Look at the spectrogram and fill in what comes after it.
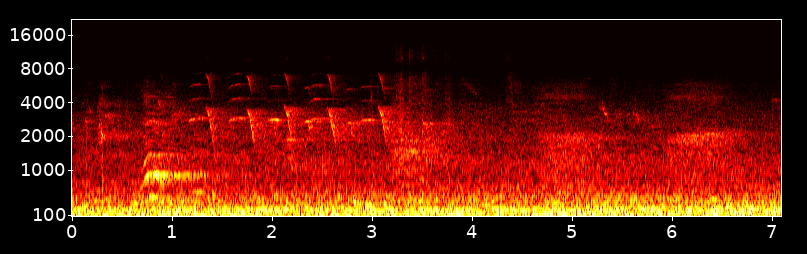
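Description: A bird calling: a quick run of short falling chirps in the first three seconds or so, over a steady low background rumble.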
